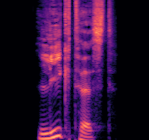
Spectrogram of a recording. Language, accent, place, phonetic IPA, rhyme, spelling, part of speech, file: German, Germany, Berlin, [ˈliːktəst], -iːktəst, leaktest, verb, De-leaktest.ogg
- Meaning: inflection of leaken: 1. second-person singular preterite 2. second-person singular subjunctive II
